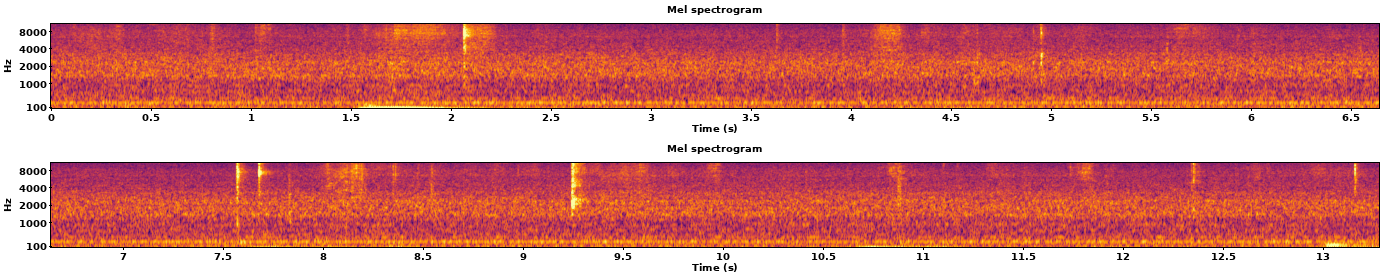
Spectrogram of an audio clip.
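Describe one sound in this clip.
Trading cards rustle and slide as they are flipped through by hand.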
